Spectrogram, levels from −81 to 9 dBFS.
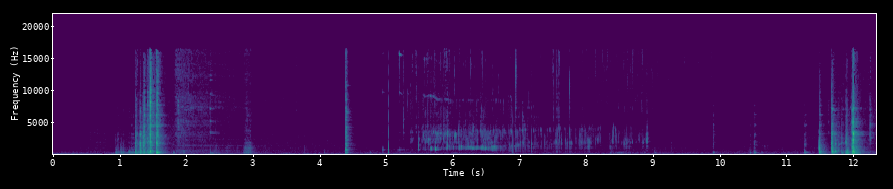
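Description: At 5.03 to 5.05 s, a loud pop cuts through the sound. It is a single sharp crack, standing well above the level around it. A second loud pop follows at 6.90 to 6.92 s, a little softer but still clearly on top. The sound carries on beneath both. Each pop is likely a brief electrical pulse, such as a switch, plug or static discharge, added to the signal and shaped by the circuits after it.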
